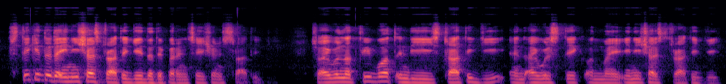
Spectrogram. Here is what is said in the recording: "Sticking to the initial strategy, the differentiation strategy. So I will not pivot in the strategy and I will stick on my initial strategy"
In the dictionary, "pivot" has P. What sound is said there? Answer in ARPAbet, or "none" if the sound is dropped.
F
